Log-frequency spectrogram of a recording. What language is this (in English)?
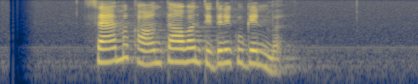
Sinhala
